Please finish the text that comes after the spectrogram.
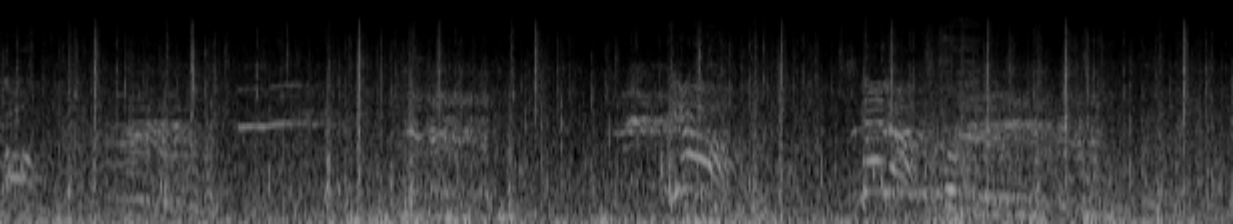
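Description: A horse-drawn carriage in the video game Assassin's Creed Syndicate rolls along with steady clip-clopping hooves and occasional whinnies, mixed with street bustle and heard under someone talking.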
